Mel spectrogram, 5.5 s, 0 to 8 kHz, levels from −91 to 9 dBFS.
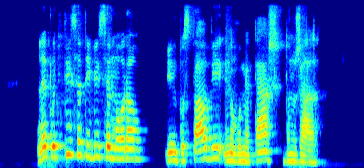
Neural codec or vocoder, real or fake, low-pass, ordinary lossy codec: codec, 16 kHz, 4 kbps, X-Codec, HuBERT features, trained on general audio; fake; 7.2 kHz; none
